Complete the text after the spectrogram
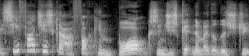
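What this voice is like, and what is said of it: Working-class Scottish accent. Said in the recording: “because of my accent ... it's too working class Scottish to be taken seriously”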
